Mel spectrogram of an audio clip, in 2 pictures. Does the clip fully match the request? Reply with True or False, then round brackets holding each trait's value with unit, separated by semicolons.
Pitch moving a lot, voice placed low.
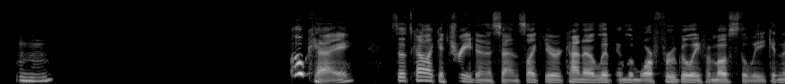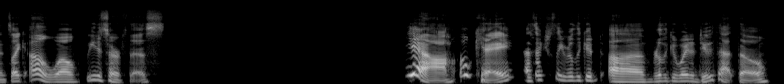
True (8.9 semitones; 120 Hz)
